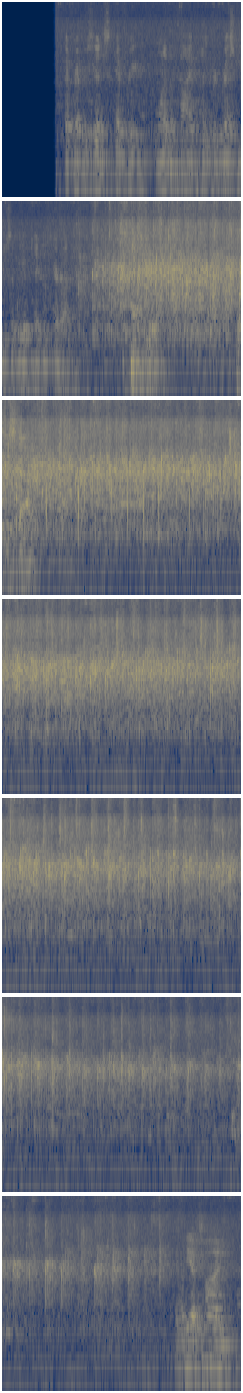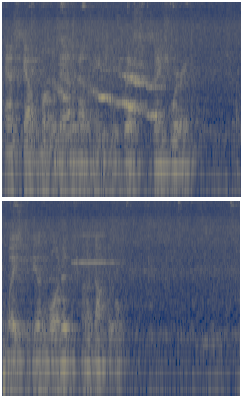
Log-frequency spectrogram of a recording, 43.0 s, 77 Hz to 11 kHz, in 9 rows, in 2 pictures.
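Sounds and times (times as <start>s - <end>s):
audience applauding: 6.3s - 32.3s.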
